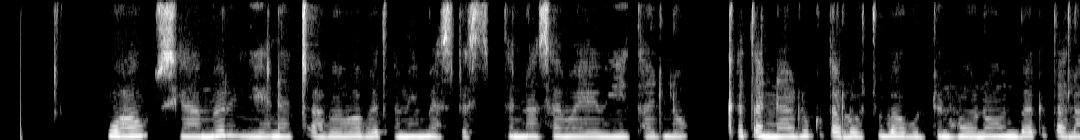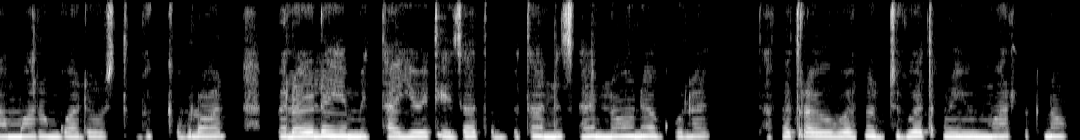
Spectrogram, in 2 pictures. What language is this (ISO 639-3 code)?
amh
